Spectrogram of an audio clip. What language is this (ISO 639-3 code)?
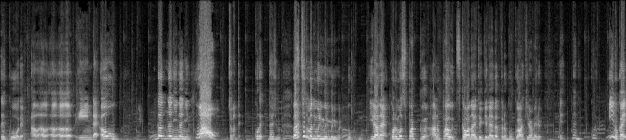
jpn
